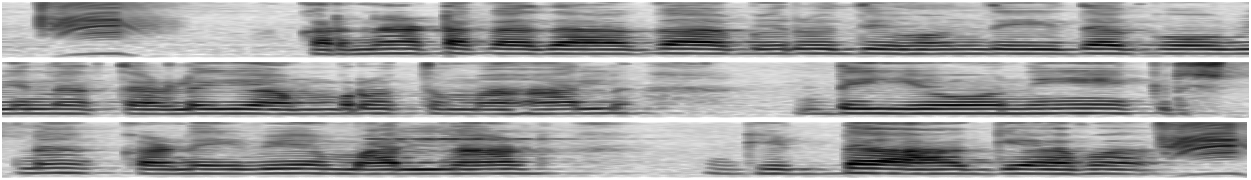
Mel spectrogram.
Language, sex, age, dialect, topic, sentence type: Kannada, female, 36-40, Central, agriculture, statement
